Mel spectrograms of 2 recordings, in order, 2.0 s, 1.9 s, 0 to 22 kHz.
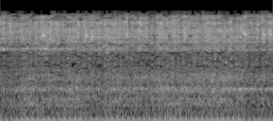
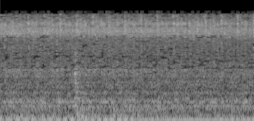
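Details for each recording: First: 2008/2009 G5 idling petrol engine: steady high-pitched hiss and fine rattle traced by ear near the timing belt area to a worn belt tensioner bearing, not the power steering pump; replacing the tensioner fixed it. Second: G5, about 2009, after replacing the auxiliary belt pulley bearing: steady, even idle with a constant hum and no knocking, squealing or rumble, and the earlier loud noise that resembled a steering pump or alternator is gone.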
